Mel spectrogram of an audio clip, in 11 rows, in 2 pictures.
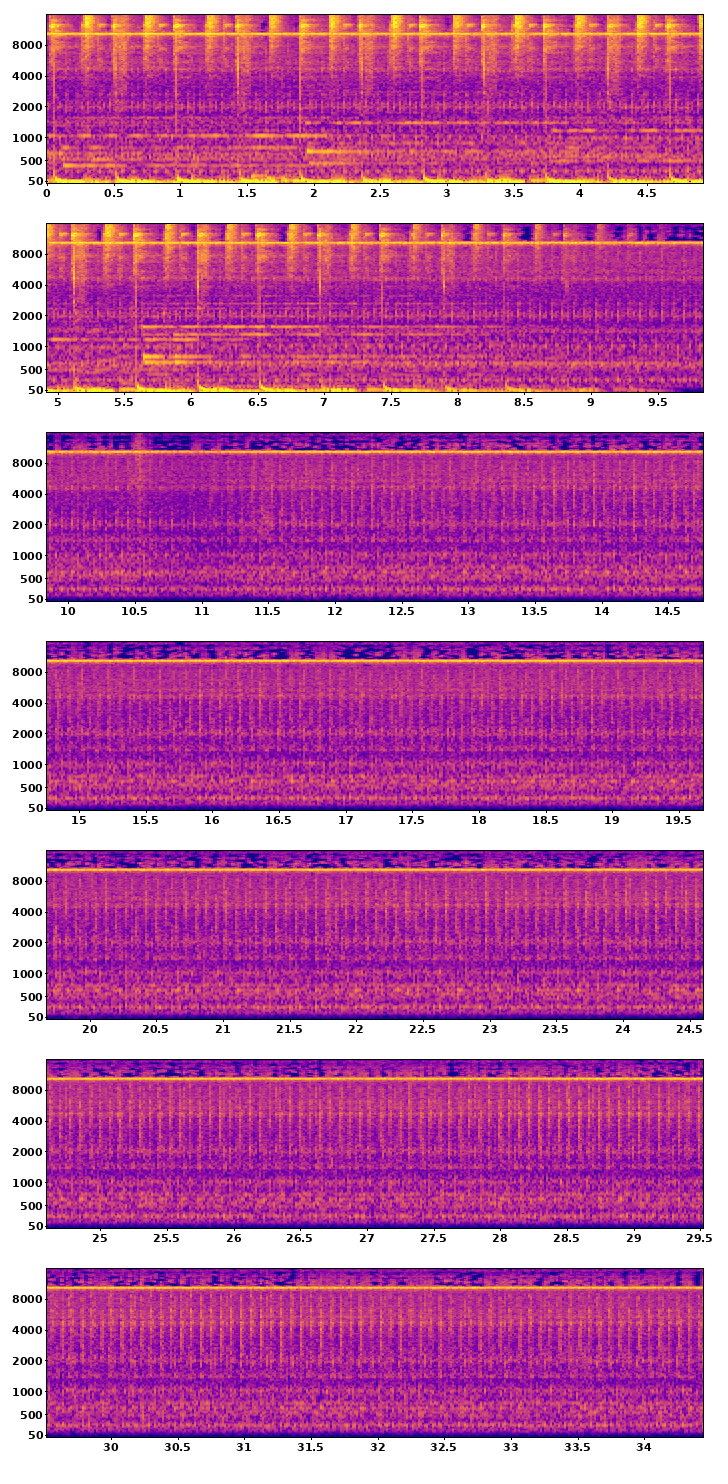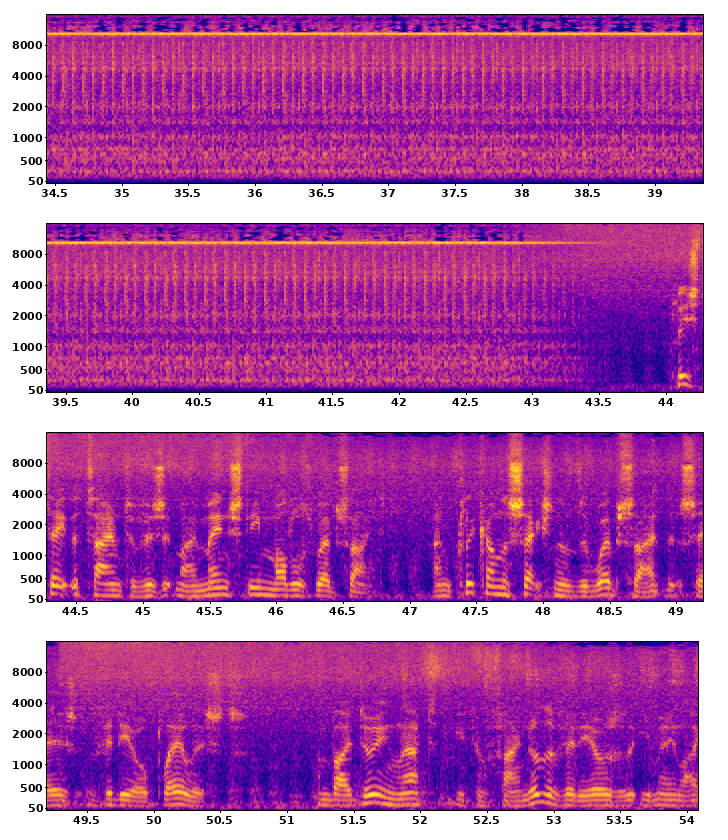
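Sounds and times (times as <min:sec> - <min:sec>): model steam engine running: 0:00.0 - 0:54.0.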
